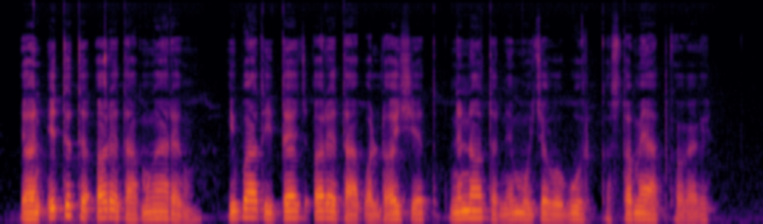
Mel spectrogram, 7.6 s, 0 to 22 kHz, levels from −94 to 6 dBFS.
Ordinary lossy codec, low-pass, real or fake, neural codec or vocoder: none; none; real; none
